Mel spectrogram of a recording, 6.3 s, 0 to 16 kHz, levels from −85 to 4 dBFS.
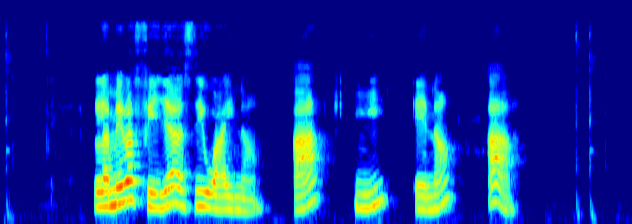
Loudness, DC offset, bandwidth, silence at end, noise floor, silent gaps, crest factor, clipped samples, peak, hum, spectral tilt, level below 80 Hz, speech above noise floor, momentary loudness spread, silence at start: -24 LUFS; under 0.1%; 11.5 kHz; 1.2 s; -81 dBFS; none; 20 dB; under 0.1%; -6 dBFS; none; -5.5 dB/octave; -74 dBFS; 57 dB; 18 LU; 0.95 s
